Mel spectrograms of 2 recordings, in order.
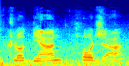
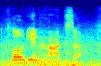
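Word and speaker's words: Klodian Hoxha: about yourself so translation of my name is Claude young hoja plugin ho gung ho ja ok I go by and actually it's a professional name or the American pronunciation is Claudia knocks up whichever it works it's all good for me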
